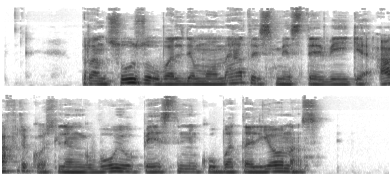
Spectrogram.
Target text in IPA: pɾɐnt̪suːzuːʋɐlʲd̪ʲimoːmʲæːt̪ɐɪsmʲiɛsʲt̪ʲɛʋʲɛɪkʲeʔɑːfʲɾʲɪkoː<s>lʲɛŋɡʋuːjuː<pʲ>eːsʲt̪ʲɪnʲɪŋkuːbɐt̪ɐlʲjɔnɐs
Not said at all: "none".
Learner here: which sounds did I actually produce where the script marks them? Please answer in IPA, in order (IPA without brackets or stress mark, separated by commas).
s, pʲ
